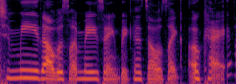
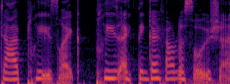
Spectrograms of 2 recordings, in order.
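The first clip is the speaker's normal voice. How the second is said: begging, pleading, quieter; 5 dB quieter than usual. Retelling how they pleaded with Dad for help: imitating own past begging. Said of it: "begging my dad".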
